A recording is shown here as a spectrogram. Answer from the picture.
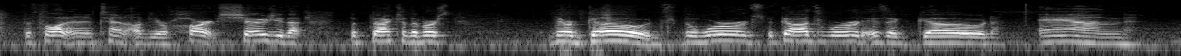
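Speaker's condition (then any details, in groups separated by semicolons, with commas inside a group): No condition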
